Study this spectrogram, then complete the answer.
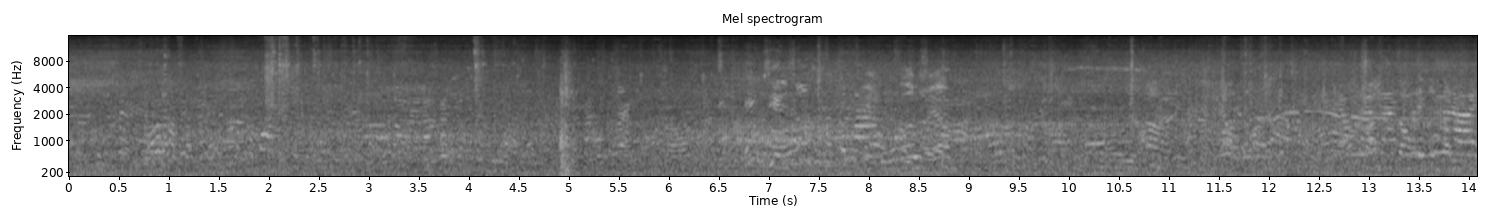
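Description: Footsteps scuff on pavement nearby.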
